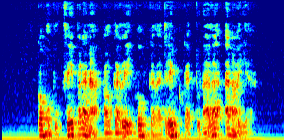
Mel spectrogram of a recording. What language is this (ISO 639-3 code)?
cat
